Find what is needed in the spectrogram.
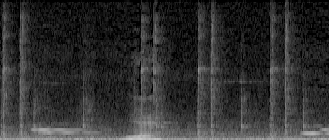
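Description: A few light computer mouse clicks while working through Excel's spell-check, with a short spoken 'yeah' about a second in.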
